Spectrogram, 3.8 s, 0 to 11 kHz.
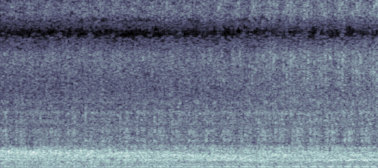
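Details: Ford 6.4L diesel just after a full rebuild: loud idle with a dull, uneven knock about three per second from the rear driver side, slightly louder after a minute of running; owner fears a bearing or lifter, unconfirmed.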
